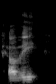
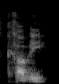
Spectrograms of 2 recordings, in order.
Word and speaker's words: Covey: I found out that it's not pronounced Covey, it's pronounced Covey, because the audio edition I was listening to had a foreword by his son, and that's how he pronounced his name.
